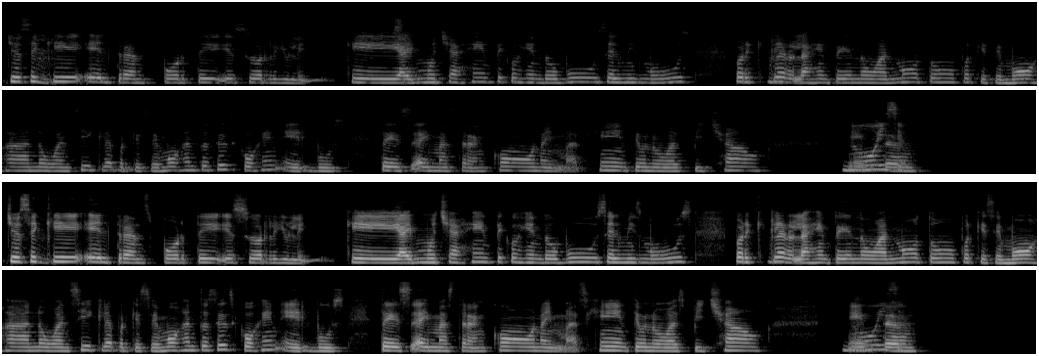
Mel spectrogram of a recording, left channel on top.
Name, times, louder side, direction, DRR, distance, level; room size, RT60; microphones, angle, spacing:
voice 1, 0.0-18.0 18.8-19.5, right 7 dB, 90° right, 0.3 m, -33 dB
voice 2, 18.7-19.5, left 1 dB, 55° left, 0.9 m, -39 dB
6.2 x 4.0 x 3.8 m
head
